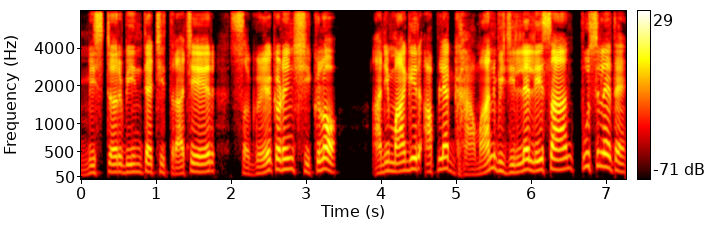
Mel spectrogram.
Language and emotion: Goan Konkani, disgusted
